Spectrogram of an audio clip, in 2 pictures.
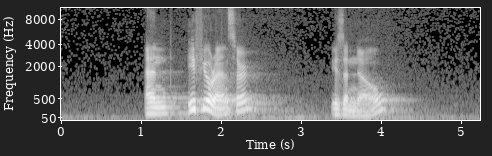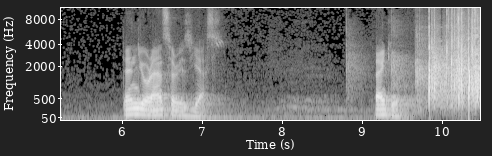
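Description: A man speaks calmly into a microphone on a stage.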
